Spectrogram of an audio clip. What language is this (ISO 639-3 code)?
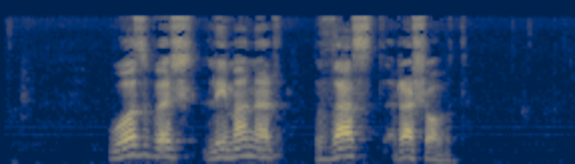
wbl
